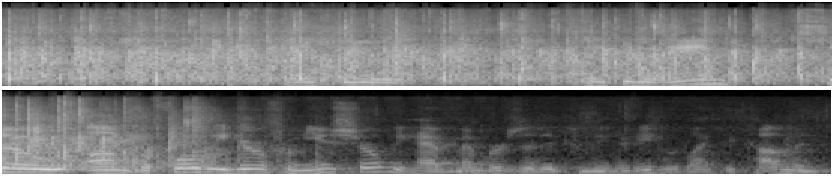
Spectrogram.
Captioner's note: applause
